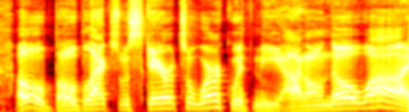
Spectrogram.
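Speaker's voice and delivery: weird, mocking put-on voice. Retelling what another creator once said, imitating his weird way of talking. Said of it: "a weird way of talking".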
